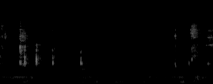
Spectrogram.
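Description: Typing "Binance" into a new browser tab: a few quick, light key clicks in short bursts with pauses between, close and fairly quiet, with no talking.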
